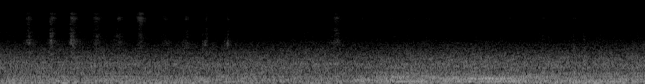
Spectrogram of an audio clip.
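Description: A bristle brush scrubbing thinned dark oil paint onto canvas in quick short strokes, about four a second, which die away after about two seconds. A steady low background rumble runs underneath.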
